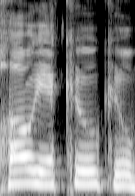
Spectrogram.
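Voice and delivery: mock easygoing yes; forced casual agreement. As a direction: play it cool, too eagerly. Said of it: "doing the whole".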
